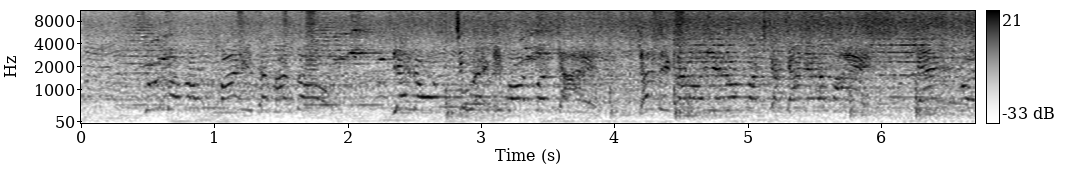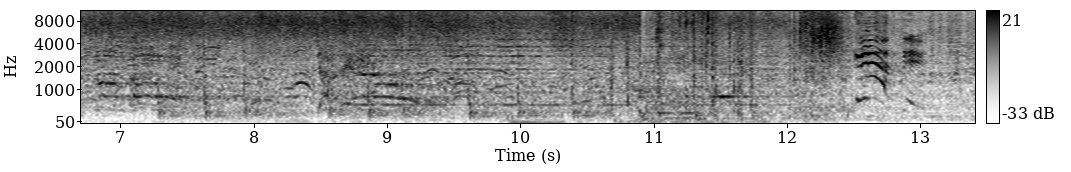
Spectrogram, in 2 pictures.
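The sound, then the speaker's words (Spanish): A huge water tank in a temple is smashed with large sledgehammers during a mine-cart chase, bringing loud splintering wood and heavy sloshing, pouring water, with voices mixed in. “Mientras, el sacerdote ordena derribar un inmenso depósito de agua. Lo hacen usando grandes mazas.”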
